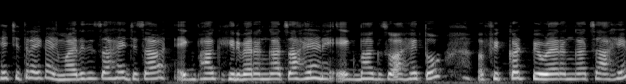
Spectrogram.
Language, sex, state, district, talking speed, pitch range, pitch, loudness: Marathi, female, Maharashtra, Solapur, 200 wpm, 245-280 Hz, 260 Hz, -18 LUFS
